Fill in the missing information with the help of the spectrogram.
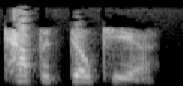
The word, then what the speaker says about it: Cappadocia: known as Cappadocia. That is the way it's pronounced in Turkey.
